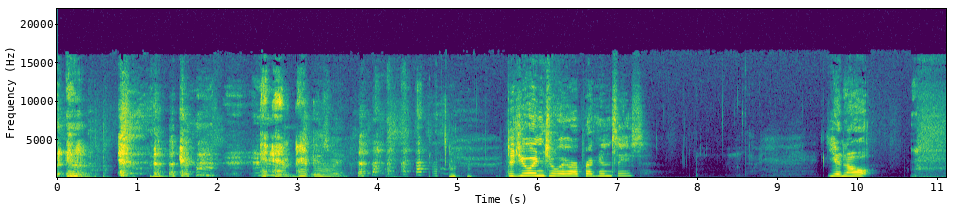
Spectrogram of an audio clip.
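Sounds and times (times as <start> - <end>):
man clearing his throat: 0.0 - 3.3
coughing: 0.0 - 3.7
speech: 4.9 - 7.4, 9.6 - 10.8.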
